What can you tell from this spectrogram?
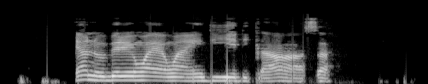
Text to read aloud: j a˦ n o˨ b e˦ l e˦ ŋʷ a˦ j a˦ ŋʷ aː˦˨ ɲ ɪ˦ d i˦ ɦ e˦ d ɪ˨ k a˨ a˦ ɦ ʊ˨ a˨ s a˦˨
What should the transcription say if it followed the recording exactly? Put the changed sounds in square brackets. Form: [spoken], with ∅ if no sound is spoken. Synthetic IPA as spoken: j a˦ n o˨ b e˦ [ɾ] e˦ ŋʷ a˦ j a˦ ŋʷ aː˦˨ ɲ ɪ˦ d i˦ ɦ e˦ d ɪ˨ k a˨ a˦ ɦ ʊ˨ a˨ s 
